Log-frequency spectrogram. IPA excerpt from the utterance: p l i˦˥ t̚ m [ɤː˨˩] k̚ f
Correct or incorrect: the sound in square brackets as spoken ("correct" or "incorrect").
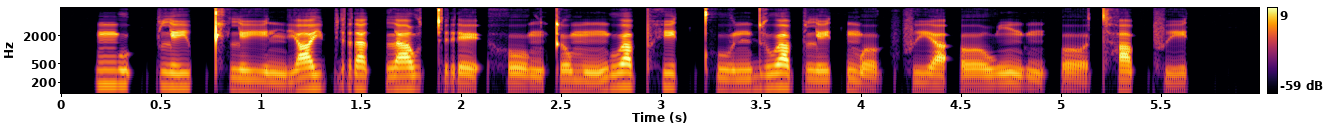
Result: correct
